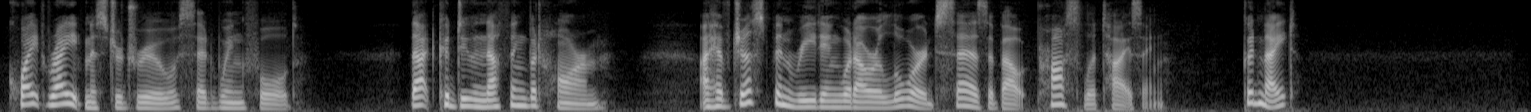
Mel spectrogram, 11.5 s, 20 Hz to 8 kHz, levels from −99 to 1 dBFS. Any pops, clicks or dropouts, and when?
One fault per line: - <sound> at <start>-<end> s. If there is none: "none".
none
